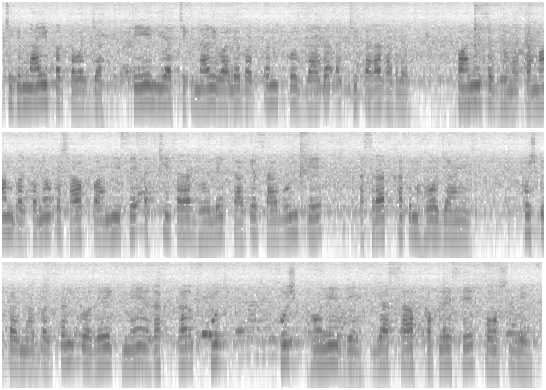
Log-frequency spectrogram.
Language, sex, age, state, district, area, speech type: Urdu, male, 45-60, Delhi, North East Delhi, urban, spontaneous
